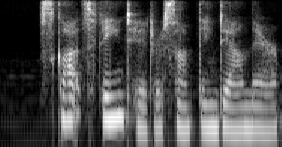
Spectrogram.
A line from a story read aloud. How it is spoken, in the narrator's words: Pa said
